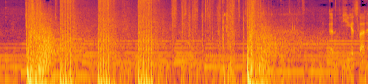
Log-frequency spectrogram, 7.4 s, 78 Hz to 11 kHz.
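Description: Rapid automatic gunfire in a 20v20 shooter video game, loud close bursts of rattling shots with short pauses between them, mixed with a steady musical background.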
